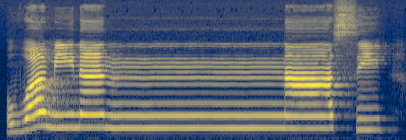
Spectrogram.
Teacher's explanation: زیر کی آواز کو اکثر و بیشتر لوگ مجہول بنا دیتے ہیں، جو کہ غلط ہے۔ اپنی آواز کو معروف ہی رکھنی ہے · اب یہاں پر دیکھیے نون کے اوپر شد ہے نا شد، تو نون مشدد کا یہاں پر غنہ کریں گے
